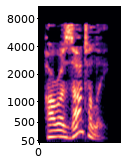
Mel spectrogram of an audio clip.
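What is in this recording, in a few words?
"horizontally", British English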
